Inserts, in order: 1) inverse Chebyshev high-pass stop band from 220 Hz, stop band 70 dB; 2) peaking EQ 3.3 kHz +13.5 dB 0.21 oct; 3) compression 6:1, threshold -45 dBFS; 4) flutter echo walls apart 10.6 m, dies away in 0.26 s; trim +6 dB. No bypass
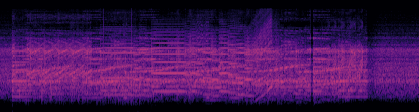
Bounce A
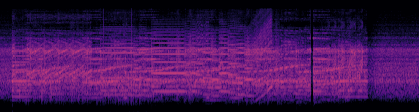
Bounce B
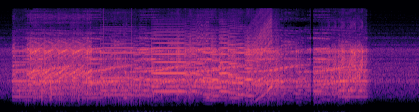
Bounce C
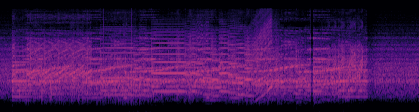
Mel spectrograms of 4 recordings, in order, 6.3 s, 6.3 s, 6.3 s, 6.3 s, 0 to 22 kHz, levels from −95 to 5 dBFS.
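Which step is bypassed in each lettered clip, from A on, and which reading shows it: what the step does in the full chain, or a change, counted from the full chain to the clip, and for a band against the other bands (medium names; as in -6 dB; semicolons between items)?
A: 4, echo-to-direct -14.0 dB to none; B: 3, mean gain reduction 10.0 dB; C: 2, 4 kHz band -6.5 dB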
